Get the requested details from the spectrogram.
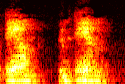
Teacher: nasalized A, words like am and an, you hear that nasal an. So you hear that nasal sound.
